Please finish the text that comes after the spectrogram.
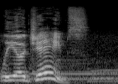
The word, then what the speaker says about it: Leo Jaymz: I've got an idea let's call it Leo James but we'll spell it j-a-y-m-z and well because he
